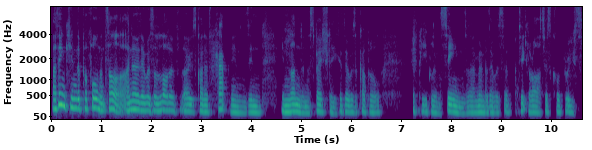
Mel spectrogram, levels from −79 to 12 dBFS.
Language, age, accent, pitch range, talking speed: English, 40-59, British, 120-140 Hz, 225 wpm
